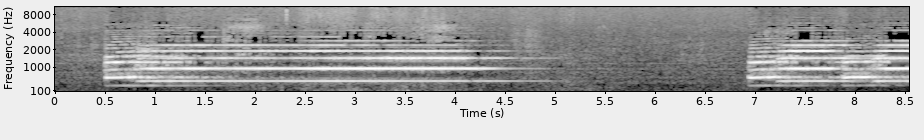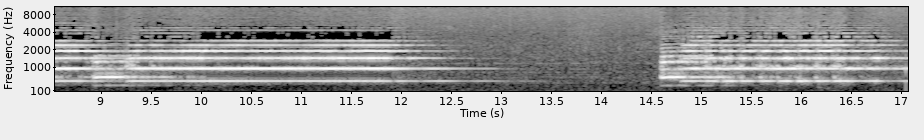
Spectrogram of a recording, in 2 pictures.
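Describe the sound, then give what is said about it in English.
Three long, loud shofar (ram's horn) blasts, sounds of the Feast of Trumpets, each a steady, reedy horn tone held for several seconds and then fading, separated by short silent gaps, with no talking. “sounds of the shofar during the Feast of Trumpets, you'll see that they go on for a while”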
